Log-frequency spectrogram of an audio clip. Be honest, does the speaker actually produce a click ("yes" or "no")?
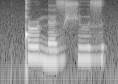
yes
